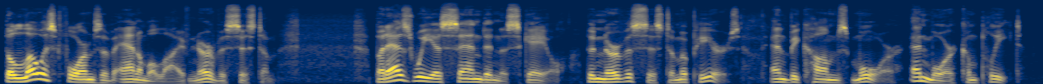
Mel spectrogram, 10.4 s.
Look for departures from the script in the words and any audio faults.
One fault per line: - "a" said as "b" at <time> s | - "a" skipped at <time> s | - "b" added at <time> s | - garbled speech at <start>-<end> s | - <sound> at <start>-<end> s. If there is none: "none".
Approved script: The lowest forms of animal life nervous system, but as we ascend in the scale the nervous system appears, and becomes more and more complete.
none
